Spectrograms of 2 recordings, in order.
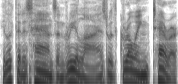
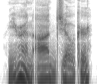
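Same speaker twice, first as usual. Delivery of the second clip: softer, lower, questioning lilt; puzzled remark with a rising end; 5 semitones lower, 6 dB quieter than usual. A narrator's reading. Attendant to Lantry who claims he's dead, puzzled. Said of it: "The attendant was puzzled".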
